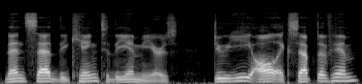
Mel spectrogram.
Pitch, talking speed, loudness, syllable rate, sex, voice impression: 125 Hz, 215 wpm, -18 LUFS, 4.7 syllables/s, male, masculine, adult-like, tensed, slightly powerful, bright, clear, slightly nasal, cool, sincere, calm, friendly, reassuring, lively, slightly kind, light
